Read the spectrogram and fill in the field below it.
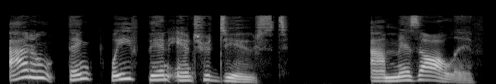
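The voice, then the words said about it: Thick elderly Southern lady accent. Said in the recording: “in her thickest elderly southern lady accent.”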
